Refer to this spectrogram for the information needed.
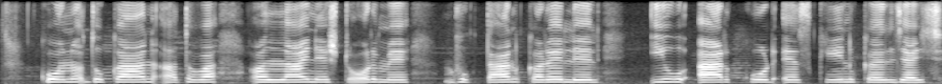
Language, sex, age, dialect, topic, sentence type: Maithili, female, 18-24, Eastern / Thethi, banking, statement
